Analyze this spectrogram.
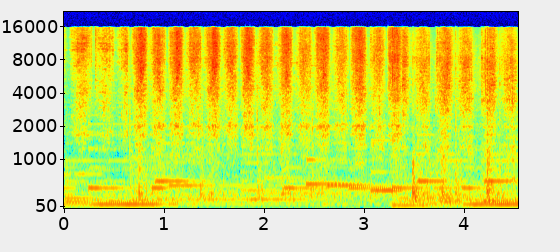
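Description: Hand saw cutting through a log, in fast, even back-and-forth strokes.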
